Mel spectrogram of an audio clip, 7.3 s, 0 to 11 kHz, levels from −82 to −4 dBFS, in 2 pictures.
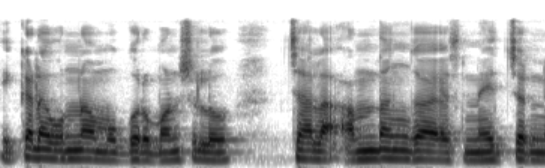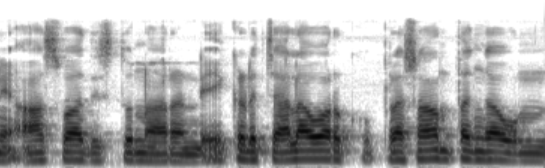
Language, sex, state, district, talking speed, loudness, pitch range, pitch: Telugu, male, Andhra Pradesh, Visakhapatnam, 115 wpm, -15 LUFS, 110-125 Hz, 115 Hz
